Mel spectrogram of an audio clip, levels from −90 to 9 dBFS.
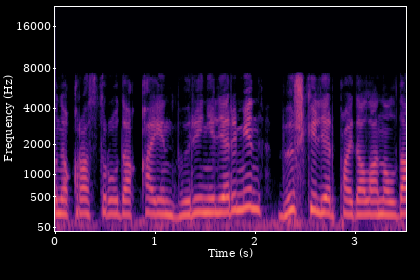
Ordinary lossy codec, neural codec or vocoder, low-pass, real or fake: none; vocoder, 44.1 kHz, 80 mel bands, Vocos; 7.2 kHz; fake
